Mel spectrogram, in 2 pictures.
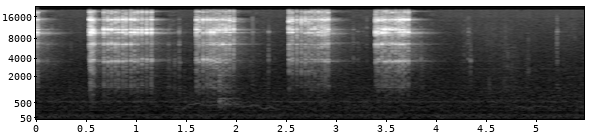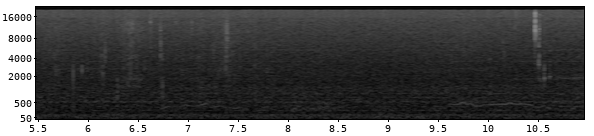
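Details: Older socket ratchet with little grease, before cleaning and regreasing: four sharp bursts of rapid, loud metallic clicking as it is spun; dry, dirty pawl mechanism suspected.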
